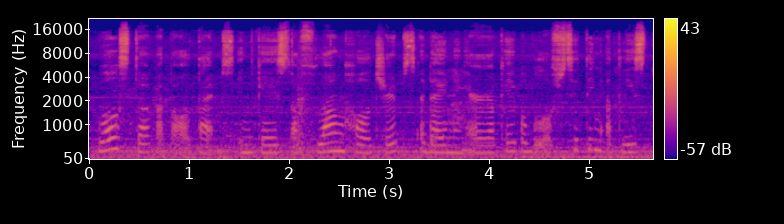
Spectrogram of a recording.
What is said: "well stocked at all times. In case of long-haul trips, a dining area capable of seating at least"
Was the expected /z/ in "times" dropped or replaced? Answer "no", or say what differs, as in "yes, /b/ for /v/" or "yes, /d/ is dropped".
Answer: yes, /s/ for /z/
